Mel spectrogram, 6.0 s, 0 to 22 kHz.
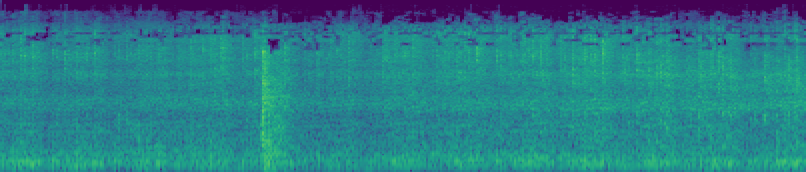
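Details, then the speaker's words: Engine on its first run in a few weeks in cold weather, 5.5 psi running: settles into even, steady idle with one brief clack near start, no persistent knock; owner suspects a noise from power steering; normal idle. "Let's see. Oh, that sounds good. Sounds real good."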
